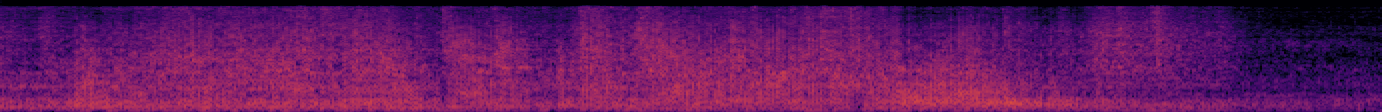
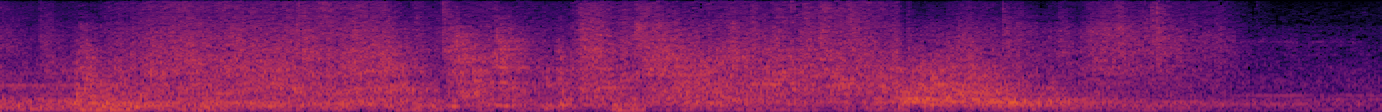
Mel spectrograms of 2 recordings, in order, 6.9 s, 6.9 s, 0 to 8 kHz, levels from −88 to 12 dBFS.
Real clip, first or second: second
